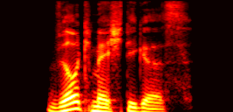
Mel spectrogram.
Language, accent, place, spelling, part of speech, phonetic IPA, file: German, Germany, Berlin, wirkmächtiges, adjective, [ˈvɪʁkˌmɛçtɪɡəs], De-wirkmächtiges.ogg
- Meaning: strong/mixed nominative/accusative neuter singular of wirkmächtig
